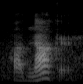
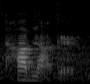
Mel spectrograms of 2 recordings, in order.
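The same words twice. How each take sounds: First: The stress falls on a different syllable. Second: The stress falls where most versions put it.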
